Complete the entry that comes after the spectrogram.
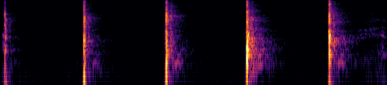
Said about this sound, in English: A round of applause, my friend. A round of applause.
